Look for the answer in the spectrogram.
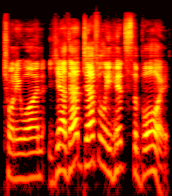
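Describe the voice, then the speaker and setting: A man's voice: sits high, lively intonation, normal speed, pushed and bright. A man casually running a tabletop game as game master, teasing and joking as he narrates. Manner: teasing, jokey. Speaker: game master, podcast host.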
